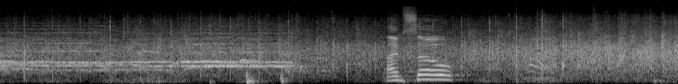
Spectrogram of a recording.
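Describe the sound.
Steady crowd applause greeting a comedian as he walks onto the stage, a sustained wash of clapping with a brief shouted cheer from a voice rising above it midway.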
